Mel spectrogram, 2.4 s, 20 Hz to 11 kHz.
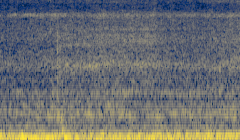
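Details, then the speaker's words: Mercury outboard, port engine on a 330 Boston Whaler, shifted from neutral into forward: deep even rumble with only a soft thud as it takes gear, no clunk or grinding; shifts normally. "good everything works it looks like"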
